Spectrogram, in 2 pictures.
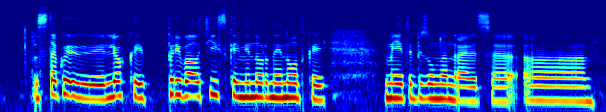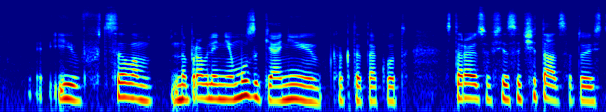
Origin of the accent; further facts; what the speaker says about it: Estonia; Я не знаю несколько языков, просто в детстве мы жили в Эстонии, до сих пор туда ездим, и моя сестра вот говорит по-эстонски, и старший брат по-эстонски говорит, а я в основном только считать и помню.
